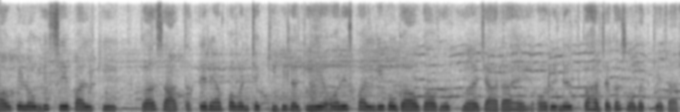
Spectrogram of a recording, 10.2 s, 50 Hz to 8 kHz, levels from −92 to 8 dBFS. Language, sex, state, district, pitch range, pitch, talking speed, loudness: Hindi, female, Bihar, Saharsa, 235-245 Hz, 240 Hz, 55 wpm, -15 LUFS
